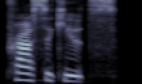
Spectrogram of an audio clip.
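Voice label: "prosecutes", American English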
